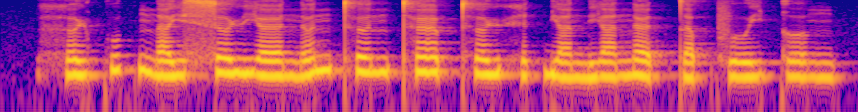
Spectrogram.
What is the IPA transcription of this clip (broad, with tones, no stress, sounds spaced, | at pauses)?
h ɵ˨ ɥ kʷ ɪ˥ k̚ n̪ ɐ˨˧ j s ɵ˧ ɥ j œː˨ n ɵ˧ n t̪ʰ ɵ˨˧ n t̪ʰ œː˥ p̚ t̪ʰ ɵ˧ ɥ h ɪ˨˥ k̚ j ɐ˨ n j ɐ˨˥ n œː˨ t̚ t̪ ɐ˨ p̚ f uː˨˧ j k ʊ˥ ŋ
